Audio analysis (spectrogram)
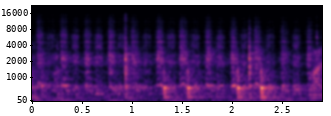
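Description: A cheap hand saw cuts through a piece of wood held on a kitchen table, producing a steady, rapid series of close rasping strokes.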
